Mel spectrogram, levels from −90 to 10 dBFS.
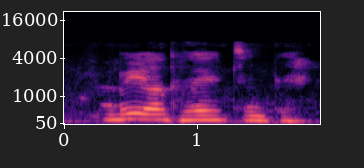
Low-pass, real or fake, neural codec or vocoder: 7.2 kHz; fake; codec, 16 kHz, 4 kbps, X-Codec, HuBERT features, trained on general audio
